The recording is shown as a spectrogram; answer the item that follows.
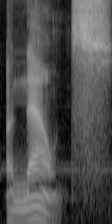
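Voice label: "announce", spoken word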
